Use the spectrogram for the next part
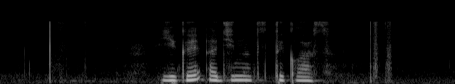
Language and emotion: Russian, neutral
